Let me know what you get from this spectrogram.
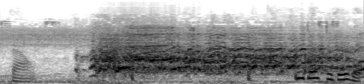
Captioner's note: troublemakers Laughing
